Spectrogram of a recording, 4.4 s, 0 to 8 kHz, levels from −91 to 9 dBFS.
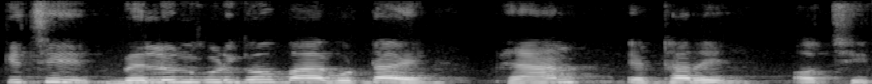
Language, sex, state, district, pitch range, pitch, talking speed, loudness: Odia, male, Odisha, Nuapada, 175-220 Hz, 195 Hz, 110 wpm, -16 LUFS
